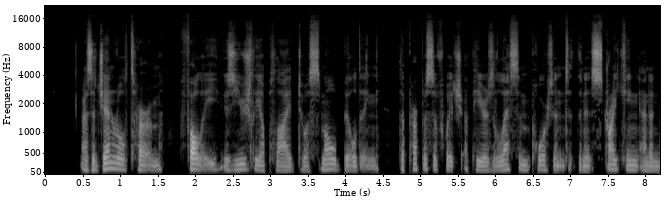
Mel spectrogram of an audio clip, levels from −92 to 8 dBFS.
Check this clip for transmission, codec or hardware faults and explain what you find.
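Nothing stood out on listening to the speech here.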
